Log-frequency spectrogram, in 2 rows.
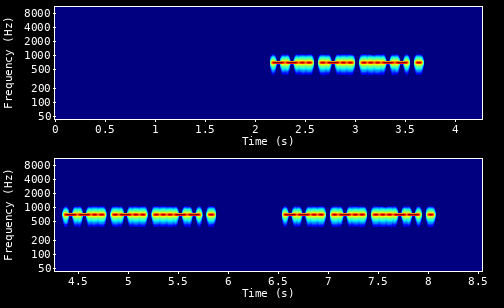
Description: Morse code, heard as a keyed tone, about 34 wpm, 700 Hz. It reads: ZL3E ZL3E ZL3E
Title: DXCC-100 Call Signs - 4 Characters - Repeated 3x - 35wpm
